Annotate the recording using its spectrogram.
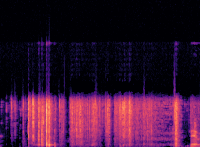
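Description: Plastic wrap being torn and peeled off a cardboard box, crinkling in bursts that are loudest about a second in and then trail off. A single sharp tap comes about three and a half seconds in.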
